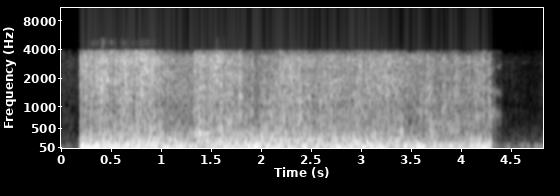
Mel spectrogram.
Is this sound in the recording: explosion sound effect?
yes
